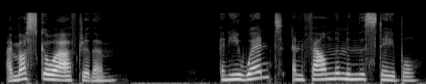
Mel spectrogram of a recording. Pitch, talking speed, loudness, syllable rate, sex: 220 Hz, 195 wpm, -18 LUFS, 5.0 syllables/s, female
